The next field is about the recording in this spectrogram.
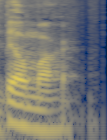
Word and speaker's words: Maher: Yeah, I think it's Bill Maher.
